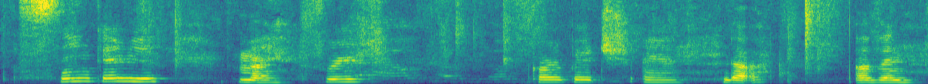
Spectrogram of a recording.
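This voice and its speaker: A young girl walks through a small apartment with a phone in her hand, narrating in a slow, halting way as she points things out. Her voice sits a little high, and the recording picks up steady noise from the handheld phone. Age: child. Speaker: vlogger giving a home tour. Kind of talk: casual home tour narration. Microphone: handheld phone camera, moving.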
